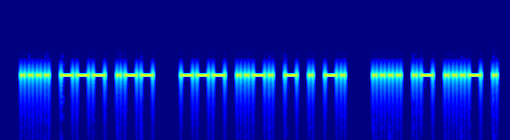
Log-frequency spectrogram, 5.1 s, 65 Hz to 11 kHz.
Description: Morse code, heard as a keyed tone, about 32 wpm, 700 Hz. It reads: HOW OFTEN HAVE
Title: Sentences from Top 1000 Words - Review Part 1 - 30wpm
